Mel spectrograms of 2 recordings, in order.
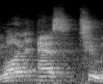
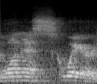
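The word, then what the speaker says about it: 1s²: there one two so i write one s two that's not one s squared it is a smaller number it's a superscript but it's one s two that's how you say it then i go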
